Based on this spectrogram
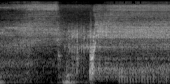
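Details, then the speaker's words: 2004 early-build 6.0 Powerstroke diesel, hot no-start, won't build ICP; oil rail air-charged with valve covers off: loud steady hiss of air leaking at front of log, suspected blown injector inlet O-ring, not serviceable. "here's my leak start I'm going to go ahead and pull this log off and I suspect that we'll find the O-ring blown right out of the top of that injector"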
